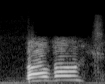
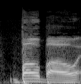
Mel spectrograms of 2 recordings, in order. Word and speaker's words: Volvo: back to me please volvo bob okay that worked yeah unlike my barber who says uh bobo and saab bobo and saab those are the way he pronounces it like listen you jackass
